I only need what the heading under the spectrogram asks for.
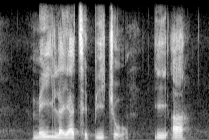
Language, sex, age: Northern Sotho, male, 19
